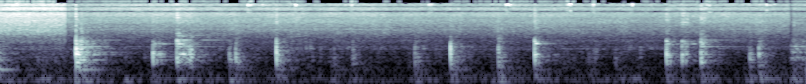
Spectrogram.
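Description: Green chili and garlic fry with onion in a hot pan, giving a steady hiss of oil with scattered scraping clicks of a spoon stirring. The sound is close and moderately quiet, with no voices.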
